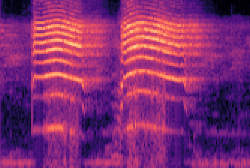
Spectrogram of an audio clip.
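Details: Goat kid undergoing castration in rural Bangladesh gives two long, harsh, wavering bleats in quick succession, each nearly a second long and very loud. A quiet low hum is heard beneath them.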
